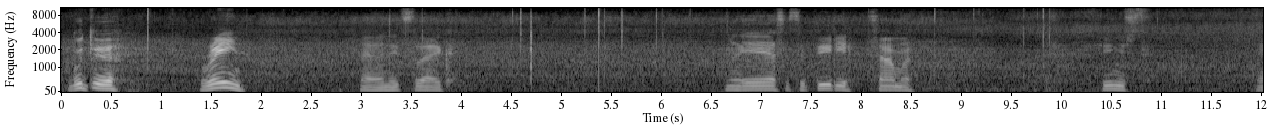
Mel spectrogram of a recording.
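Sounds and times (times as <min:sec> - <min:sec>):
wind and water hiss: 0:00.0 - 0:12.0
faint sharp clicks: 0:04.4 - 0:06.1, 0:08.7 - 0:10.0.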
